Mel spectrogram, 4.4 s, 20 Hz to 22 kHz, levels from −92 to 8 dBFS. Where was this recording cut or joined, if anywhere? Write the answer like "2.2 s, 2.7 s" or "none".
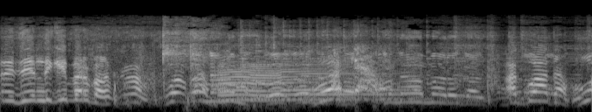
none

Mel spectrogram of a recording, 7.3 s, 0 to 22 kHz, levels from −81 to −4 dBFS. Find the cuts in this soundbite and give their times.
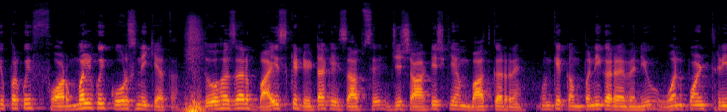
1.8 s, 5.4 s

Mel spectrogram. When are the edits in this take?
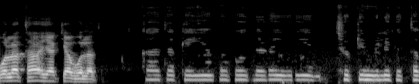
none

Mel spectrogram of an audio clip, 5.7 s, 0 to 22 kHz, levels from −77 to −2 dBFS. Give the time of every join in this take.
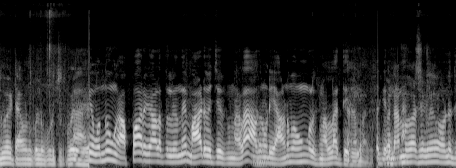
1.1 s, 4.7 s

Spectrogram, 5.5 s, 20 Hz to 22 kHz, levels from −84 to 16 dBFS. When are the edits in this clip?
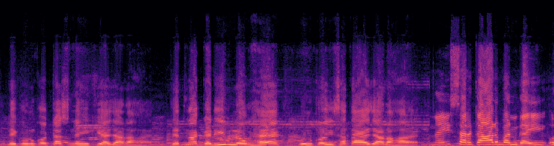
1.6 s, 4.3 s

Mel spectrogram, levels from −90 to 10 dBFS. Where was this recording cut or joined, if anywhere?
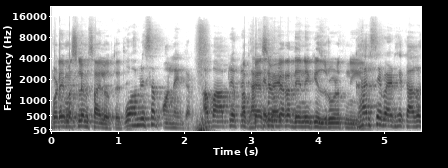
2.1 s

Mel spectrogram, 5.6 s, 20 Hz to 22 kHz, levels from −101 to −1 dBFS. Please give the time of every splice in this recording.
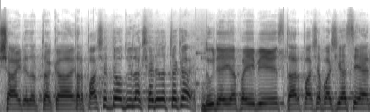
4.2 s

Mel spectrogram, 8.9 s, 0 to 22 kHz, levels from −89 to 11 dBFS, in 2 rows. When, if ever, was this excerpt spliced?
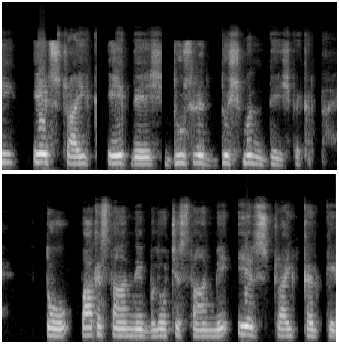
4.9 s

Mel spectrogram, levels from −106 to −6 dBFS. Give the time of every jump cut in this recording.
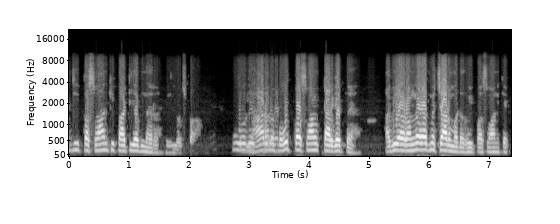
3.0 s

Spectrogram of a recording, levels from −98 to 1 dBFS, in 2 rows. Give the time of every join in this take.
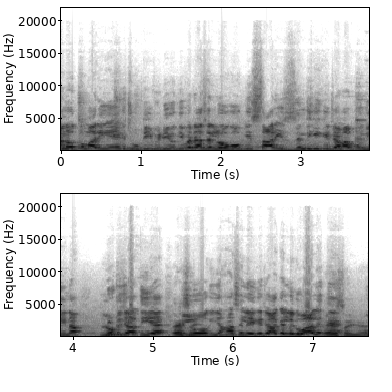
none

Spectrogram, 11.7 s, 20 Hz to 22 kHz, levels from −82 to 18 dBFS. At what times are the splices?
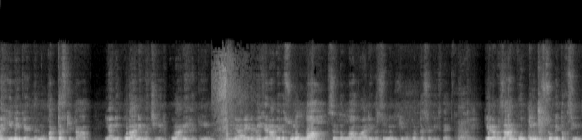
4.8 s

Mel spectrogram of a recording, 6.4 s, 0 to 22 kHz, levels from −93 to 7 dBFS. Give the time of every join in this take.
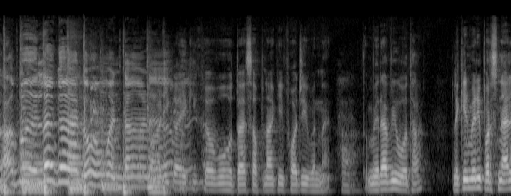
2.1 s

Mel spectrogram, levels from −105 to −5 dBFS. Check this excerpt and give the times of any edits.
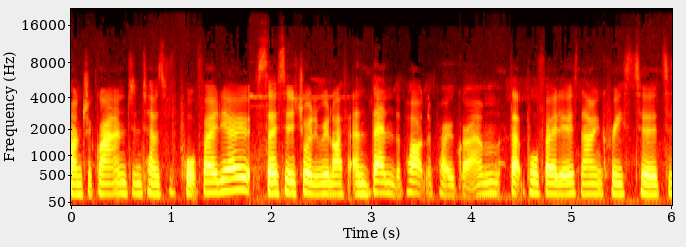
1.8 s, 4.3 s

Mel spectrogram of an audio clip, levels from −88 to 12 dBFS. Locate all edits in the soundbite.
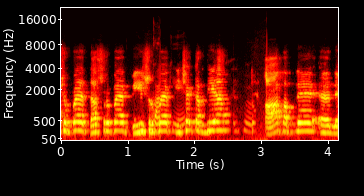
2.7 s

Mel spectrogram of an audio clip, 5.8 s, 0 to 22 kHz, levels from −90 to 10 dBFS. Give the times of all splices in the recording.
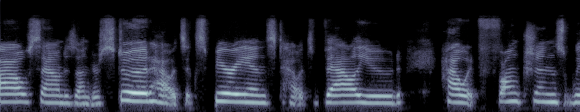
none

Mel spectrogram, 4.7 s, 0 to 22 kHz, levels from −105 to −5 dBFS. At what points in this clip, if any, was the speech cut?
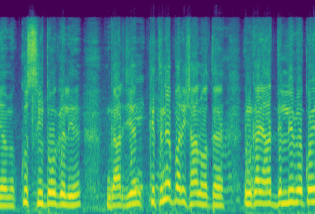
none

